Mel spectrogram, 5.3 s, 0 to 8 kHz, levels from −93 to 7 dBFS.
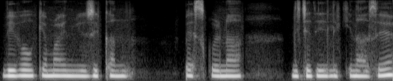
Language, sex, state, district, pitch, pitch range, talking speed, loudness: Nagamese, female, Nagaland, Kohima, 200 Hz, 195-205 Hz, 150 wpm, -15 LUFS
